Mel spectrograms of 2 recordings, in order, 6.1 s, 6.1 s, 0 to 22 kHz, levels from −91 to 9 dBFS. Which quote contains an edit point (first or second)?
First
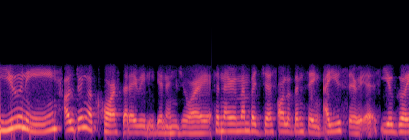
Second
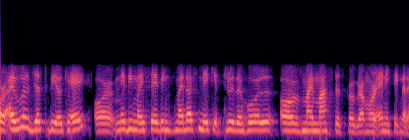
first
